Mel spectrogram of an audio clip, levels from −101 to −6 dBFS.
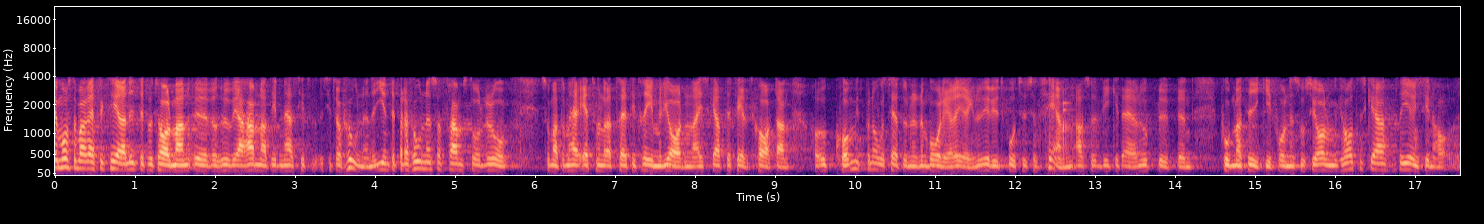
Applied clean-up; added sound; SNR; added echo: none; Chink, clink; 12 dB; none.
